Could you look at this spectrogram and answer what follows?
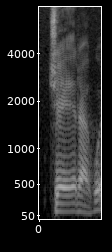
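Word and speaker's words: j'ai: 자, 주와 애가 합쳐졌습니다. 합쳐서 뭐라고 읽냐면 죄라고 읽습니다. 죄. 프랑스어는요, 연음의 언어입니다. 앞뒤로 합칠 수 있으면 가차 없이, 여지 없이 합쳐버립니다. 아무도 이거를요, 주, 애라고 얘기하지 않습니다. 그냥 죄. 그러면 이렇게 생각하면 되겠죠.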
